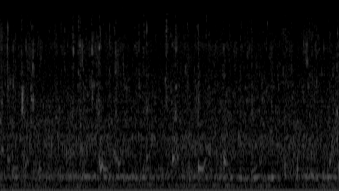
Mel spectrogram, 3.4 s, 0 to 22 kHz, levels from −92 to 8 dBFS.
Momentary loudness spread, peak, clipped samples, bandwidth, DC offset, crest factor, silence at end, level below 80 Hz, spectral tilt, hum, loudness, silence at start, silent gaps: 4 LU; -42 dBFS; under 0.1%; 19 kHz; under 0.1%; 22 dB; 0 s; -86 dBFS; -2 dB/octave; none; -62 LUFS; 0 s; none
